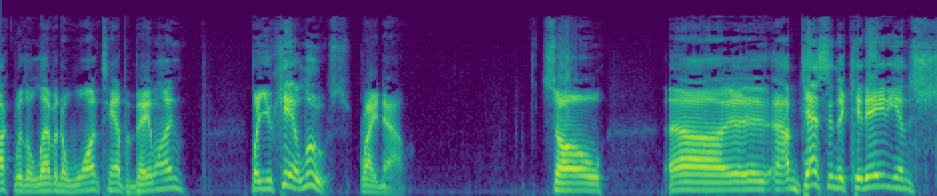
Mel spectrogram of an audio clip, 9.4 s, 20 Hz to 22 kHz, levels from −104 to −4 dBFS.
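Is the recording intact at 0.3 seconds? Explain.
Yes, at 0.3 seconds the speech is intact, with no dropout, click, distortion or other fault audible there.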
